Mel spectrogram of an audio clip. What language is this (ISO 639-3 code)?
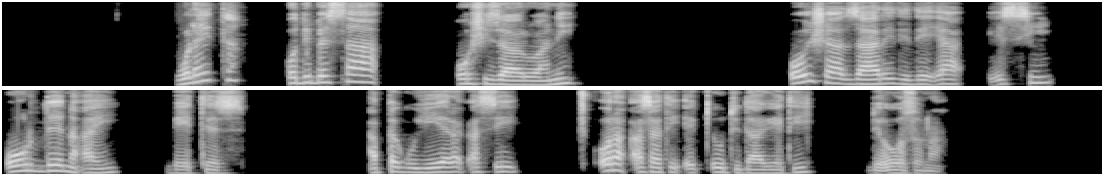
wal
